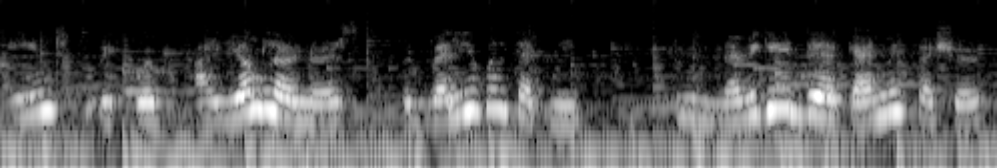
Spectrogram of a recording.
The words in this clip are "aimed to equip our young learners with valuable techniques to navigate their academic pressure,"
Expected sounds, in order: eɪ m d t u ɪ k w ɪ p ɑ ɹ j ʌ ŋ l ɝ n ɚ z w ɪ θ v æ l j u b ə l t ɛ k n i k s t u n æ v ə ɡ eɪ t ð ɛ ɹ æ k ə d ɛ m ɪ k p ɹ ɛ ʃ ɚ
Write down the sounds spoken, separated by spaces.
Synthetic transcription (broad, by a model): eɪ m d t u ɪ k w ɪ p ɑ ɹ j ʌ ŋ l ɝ n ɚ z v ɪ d v æ l j u b ə l t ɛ k n i k t u n æ v ə ɡ eɪ t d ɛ ɹ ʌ k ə d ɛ m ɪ k p ɹ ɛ ʃ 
